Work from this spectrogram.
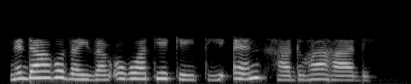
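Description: The AMR narrowband mobile codec colours the whole clip, from start to finish. The speech sits in a telephone band of roughly 300 Hz to 3.5 kHz. Nothing above 3.5 kHz survives, so sibilants sound dull and clipped. The codec rebuilds the voice from a vocal-tract model fed by sparse pulses. That gives a plainly audible buzzy, synthetic edge. The coarseness fits a low mobile rate around 7.95 kbps.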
